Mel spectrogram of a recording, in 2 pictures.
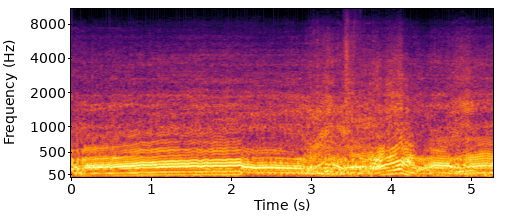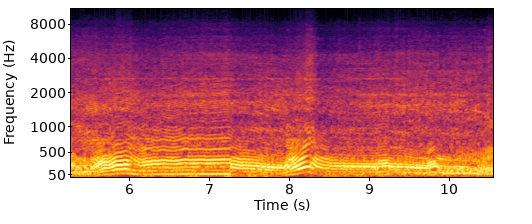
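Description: Motocross dirt bike engine heard from on board the bike. It holds a steady pitch for about two seconds, then revs up and down several times as the throttle is worked through the track's turns and jumps.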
